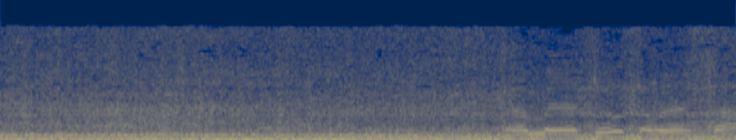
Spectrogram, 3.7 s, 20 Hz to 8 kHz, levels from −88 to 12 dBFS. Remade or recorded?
recorded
